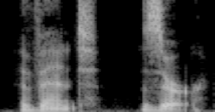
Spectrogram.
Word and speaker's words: Aventzar: To see exactly why, we rely on data from Aventzar, that's pronounced event Zur, which uses a 12dimension methodology to measure exactly how eventful a place really is.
